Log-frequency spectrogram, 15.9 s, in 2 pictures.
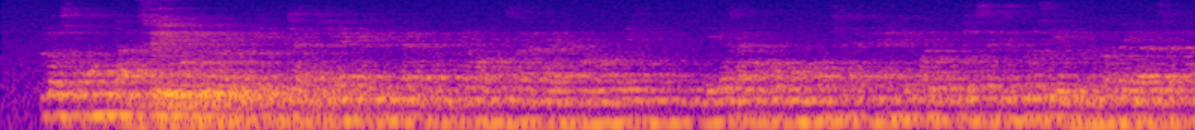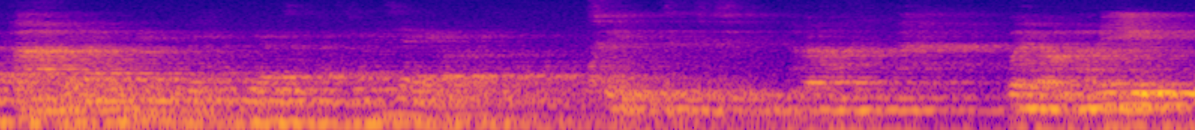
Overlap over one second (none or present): none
